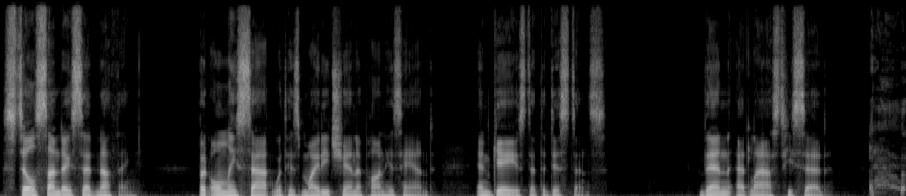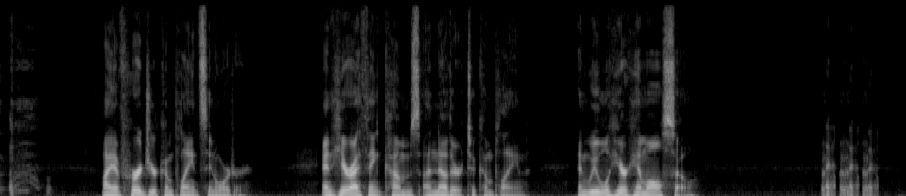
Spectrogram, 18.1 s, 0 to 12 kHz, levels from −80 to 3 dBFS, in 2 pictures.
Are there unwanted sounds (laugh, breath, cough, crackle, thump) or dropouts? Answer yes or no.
yes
